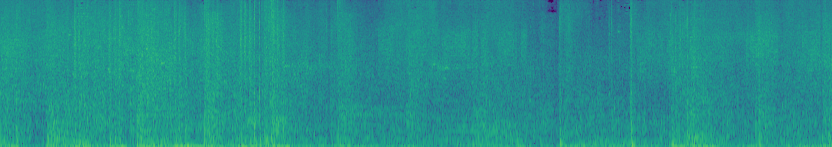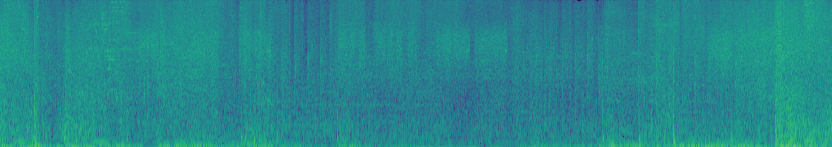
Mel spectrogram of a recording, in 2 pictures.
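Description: Explosions boom with deep rumbles.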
